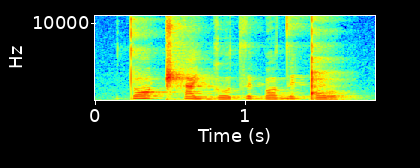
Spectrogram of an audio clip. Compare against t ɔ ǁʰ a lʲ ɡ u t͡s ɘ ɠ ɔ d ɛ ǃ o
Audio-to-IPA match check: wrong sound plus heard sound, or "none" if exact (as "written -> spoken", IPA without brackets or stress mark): u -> o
